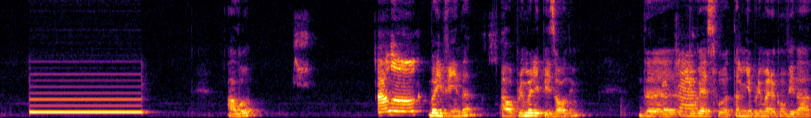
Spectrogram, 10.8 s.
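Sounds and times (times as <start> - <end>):
phone call ringback tone: 0.4 - 1.9
speech: 3.0 - 4.1, 5.0 - 7.8, 8.5 - 10.8.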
